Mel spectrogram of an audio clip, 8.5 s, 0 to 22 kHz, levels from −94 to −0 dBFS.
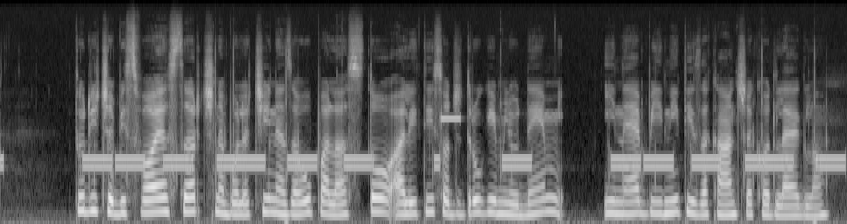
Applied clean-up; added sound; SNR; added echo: none; Telephone; 9 dB; none.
